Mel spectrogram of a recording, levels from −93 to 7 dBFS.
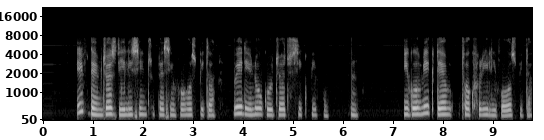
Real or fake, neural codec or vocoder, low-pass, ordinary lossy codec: fake; vocoder, 22.05 kHz, 80 mel bands, HiFi-GAN; 7.2 kHz; none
